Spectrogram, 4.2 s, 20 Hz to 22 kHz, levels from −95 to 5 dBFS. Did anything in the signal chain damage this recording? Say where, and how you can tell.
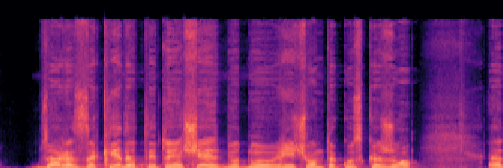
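Yes. The sample-format conversion stage mishandled a rate change. A crude rate conversion runs throughout the clip: the speech was resampled without an anti-aliasing or interpolation filter, each output sample simply copying the nearest input sample, which fits a 32 kHz to 44.1 kHz step. The resulting error, at roughly -20 dB relative to the signal, repeats in a fixed pattern and creates inharmonic tones, heard as a gritty fizz that rides on the louder and brighter parts of the speech.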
